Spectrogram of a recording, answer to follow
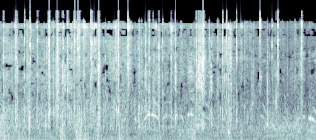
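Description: Rapid, irregular rifle fire in a close-range firefight, many shots in quick succession, with men shouting in between.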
